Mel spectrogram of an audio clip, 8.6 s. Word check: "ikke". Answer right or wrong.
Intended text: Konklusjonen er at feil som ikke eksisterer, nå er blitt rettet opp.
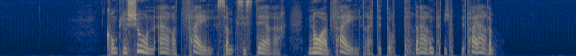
wrong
